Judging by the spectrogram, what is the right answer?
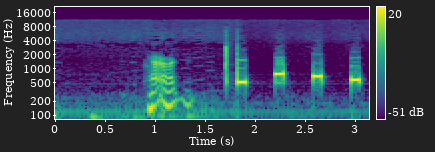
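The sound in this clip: Telephone keypad tones sound as four short, even beeps, each at a slightly different pitch, after a brief vocal warble and a couple of faint clicks over a low background hum.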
